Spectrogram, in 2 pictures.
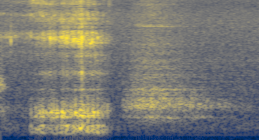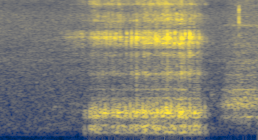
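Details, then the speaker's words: Heavy adult snoring: two loud, rough snores on the in-breath about three seconds apart, each followed by a softer out-breath; snoring is incredibly loud and recurs, keeping a bed partner awake. "you're snoring incredibly loud I can't sleep because of it"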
